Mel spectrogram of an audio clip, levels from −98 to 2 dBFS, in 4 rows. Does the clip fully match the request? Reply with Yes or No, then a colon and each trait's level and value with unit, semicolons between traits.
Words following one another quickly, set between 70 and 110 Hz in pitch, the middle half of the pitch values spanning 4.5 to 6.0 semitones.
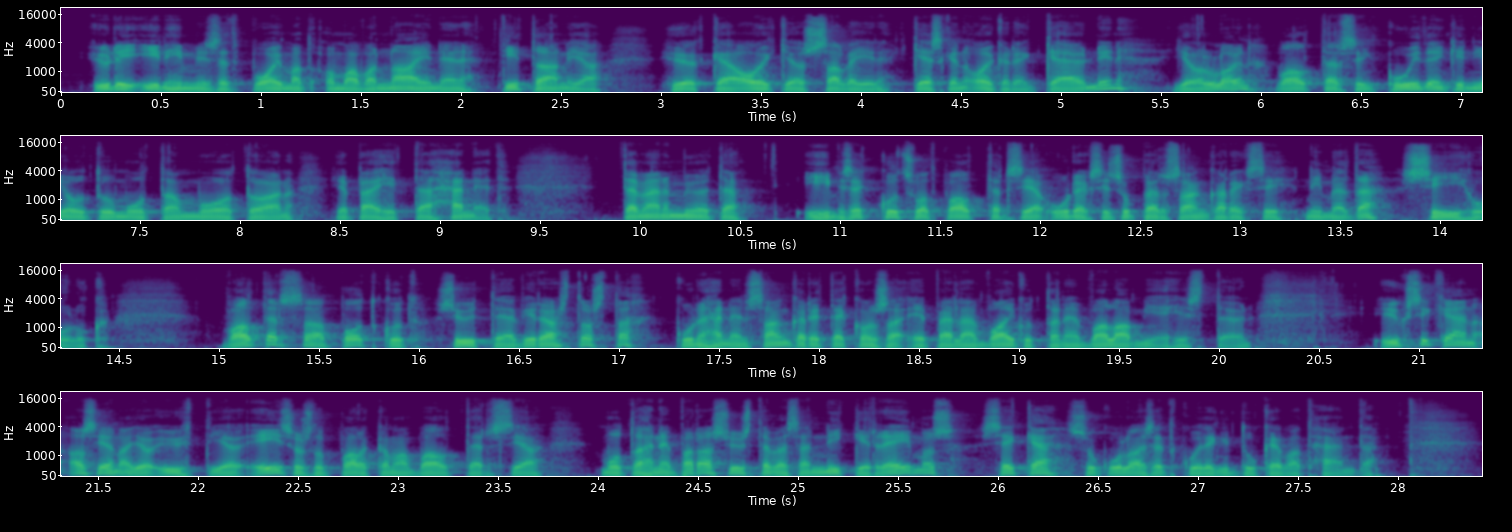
No: average, 120 wpm; low, 100 Hz; average, 5.0 semitones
